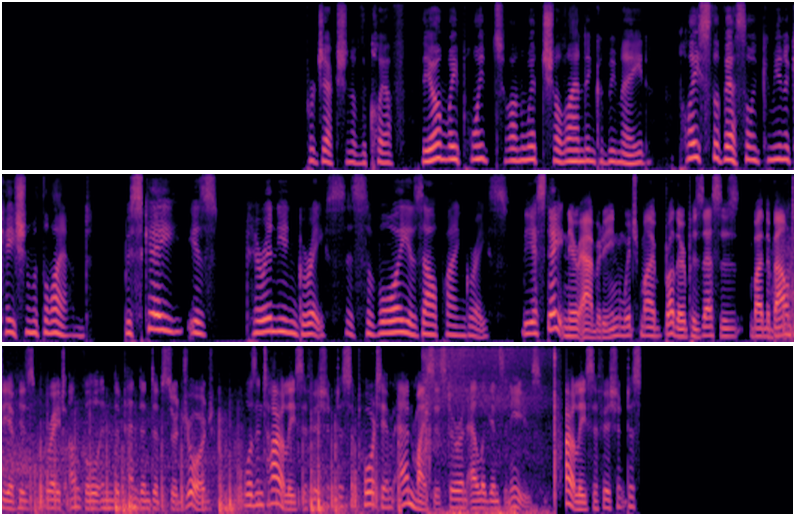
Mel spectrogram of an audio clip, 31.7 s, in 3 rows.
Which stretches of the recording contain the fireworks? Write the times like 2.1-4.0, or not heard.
20.8-28.6.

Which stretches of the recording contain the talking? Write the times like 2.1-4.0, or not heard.
4.0-29.6.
